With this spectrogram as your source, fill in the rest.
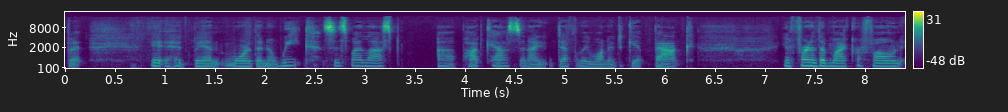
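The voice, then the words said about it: Scratchy voice. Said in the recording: “apologize for my voice ... I'm just coming out of a cold ... my scratchy voice”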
